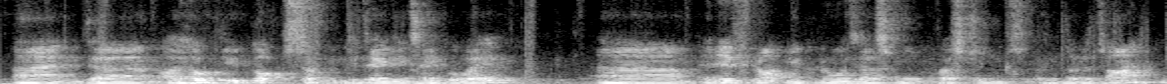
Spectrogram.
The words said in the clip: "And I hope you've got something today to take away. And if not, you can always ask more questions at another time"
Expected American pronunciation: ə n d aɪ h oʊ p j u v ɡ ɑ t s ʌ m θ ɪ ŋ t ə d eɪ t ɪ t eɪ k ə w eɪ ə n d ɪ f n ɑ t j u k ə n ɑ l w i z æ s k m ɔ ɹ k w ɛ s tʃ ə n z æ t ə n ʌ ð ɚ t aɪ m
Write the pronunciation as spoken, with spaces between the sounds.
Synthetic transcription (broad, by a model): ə n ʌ aɪ h oʊ p j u v ɡ ɑ t s ʌ m θ ɪ ŋ t ə d eɪ t ɪ t eɪ k ə w eɪ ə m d ɪ f n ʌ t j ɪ k ə n ɑ l w i z æ s k m ɔ l k w ɛ s tʃ ə n z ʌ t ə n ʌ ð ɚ t aɪ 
